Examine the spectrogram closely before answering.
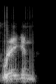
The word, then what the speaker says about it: Reagan: Senate, and the big house, and that is going to be Miss Reagan Box. Reagan, like Ronald Reagan is how it's spelled.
